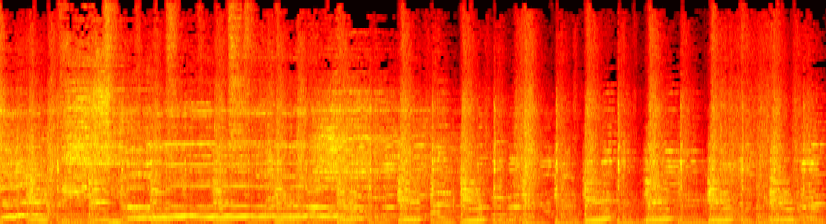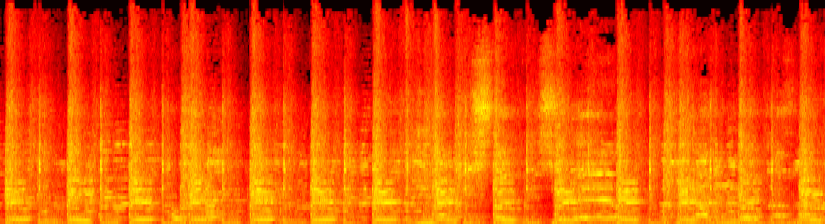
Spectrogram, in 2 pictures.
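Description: Live conjunto band playing: a button accordion carries the tune over guitar and a drum kit keeping a steady beat.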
